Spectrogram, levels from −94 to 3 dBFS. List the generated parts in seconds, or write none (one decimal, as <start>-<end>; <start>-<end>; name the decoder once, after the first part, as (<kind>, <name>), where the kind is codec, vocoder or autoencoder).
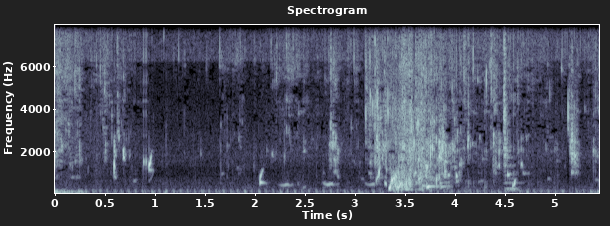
none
